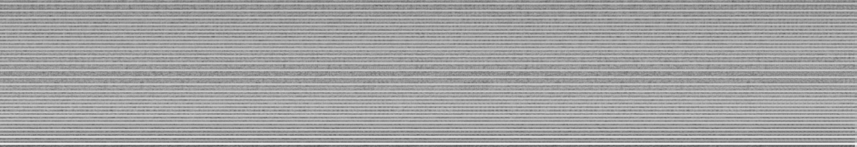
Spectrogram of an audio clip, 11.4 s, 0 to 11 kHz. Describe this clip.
Doepfer A-110-1 VCO Rectangle - C4
Sample of the Doepfer A-110-1 rectangle output.
Pulse width is set to around 50%, so it should roughly be a square wave.
Captured using a RME Babyface and Cubase.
